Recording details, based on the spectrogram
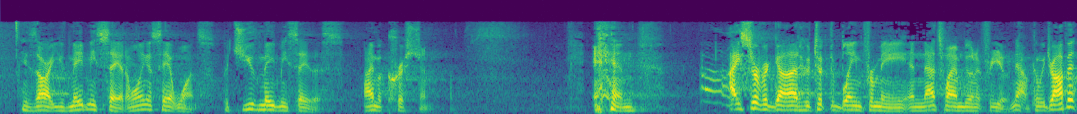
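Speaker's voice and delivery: grudging, unwilling, almost reluctant tone. Retelling a boss's words to an employee: imitating a reluctant admission. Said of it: "almost reluctant".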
